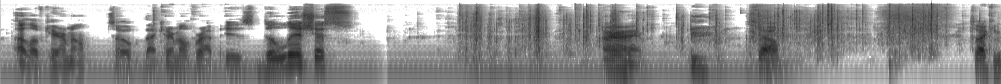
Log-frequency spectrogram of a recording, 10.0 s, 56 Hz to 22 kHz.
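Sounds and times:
steady low hum: 0:00.0 - 0:10.0
paper packaging rustling: 0:04.5 - 0:10.0.

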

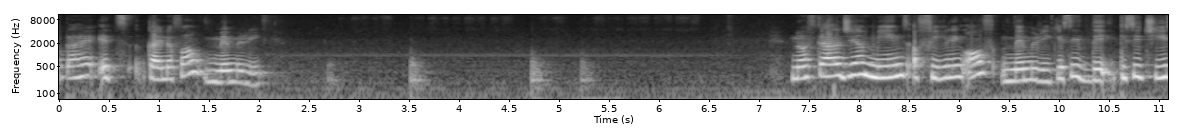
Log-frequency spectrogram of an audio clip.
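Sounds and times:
faint steady whine: 0:00.0 - 0:11.0
pen scratching on board: 0:02.6 - 0:06.5.

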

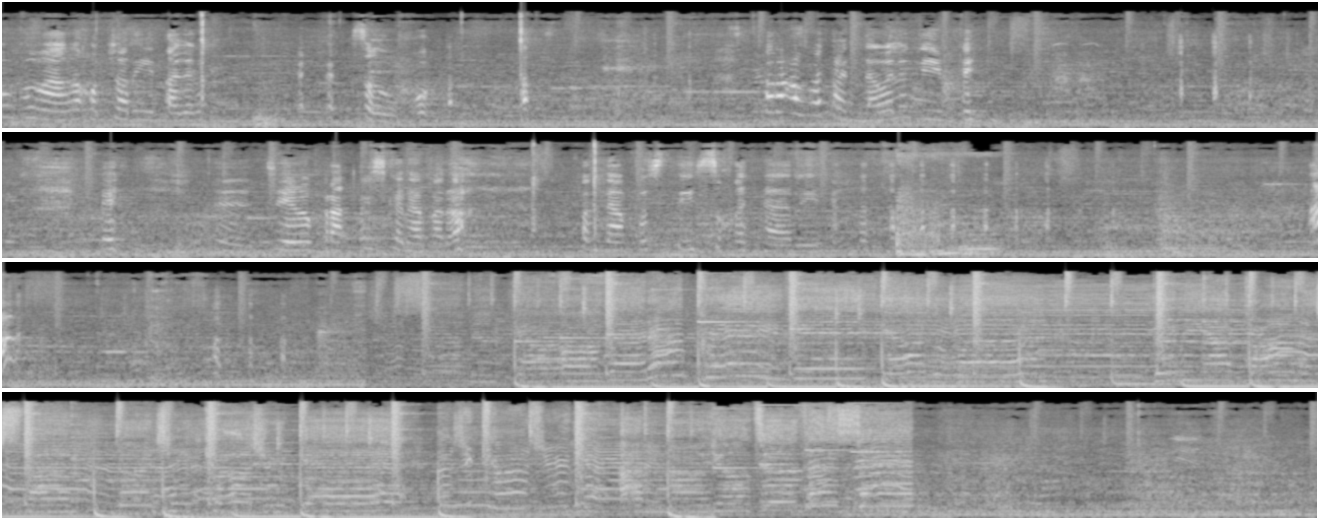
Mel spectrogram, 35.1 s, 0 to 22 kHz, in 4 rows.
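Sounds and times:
restaurant room noise: 0:00.0 - 0:35.0
low hum: 0:14.7 - 0:16.2
background music: 0:14.7 - 0:16.3, 0:20.0 - 0:32.4.

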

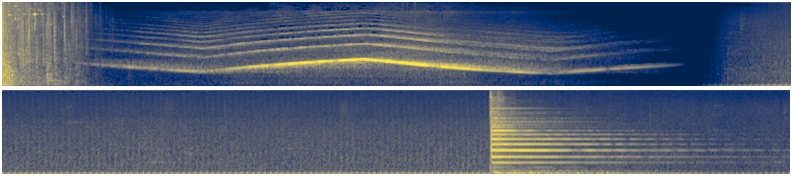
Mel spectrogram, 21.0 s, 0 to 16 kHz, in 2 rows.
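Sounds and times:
low pulsing hum: 0:09.9 - 0:21.0
metallic bell-like impact: 0:17.0 - 0:21.0.

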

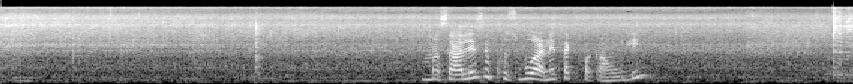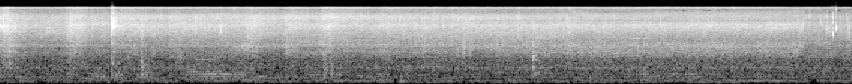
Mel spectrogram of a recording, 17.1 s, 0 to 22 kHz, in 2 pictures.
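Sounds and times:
masala sizzling in oil: 0:00.0 - 0:17.0
metal spatula scraping pan: 0:08.3 - 0:10.1.

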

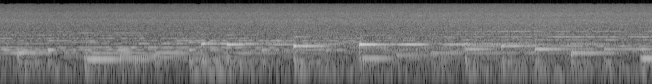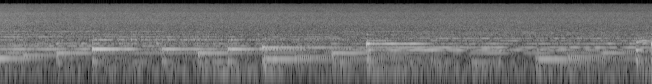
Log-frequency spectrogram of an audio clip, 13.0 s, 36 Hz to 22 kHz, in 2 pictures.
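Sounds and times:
faint steady hiss: 0:00.0 - 0:13.0
soft melody of held notes: 0:00.0 - 0:13.0.

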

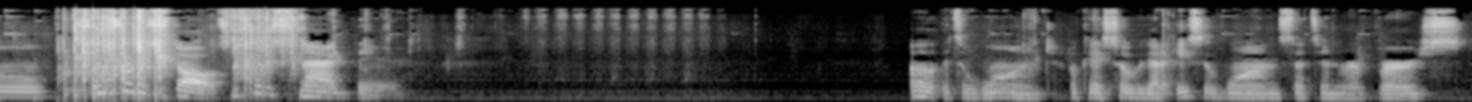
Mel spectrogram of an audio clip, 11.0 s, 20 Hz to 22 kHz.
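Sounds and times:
cards being shuffled by hand: 0:00.4 - 0:02.5.

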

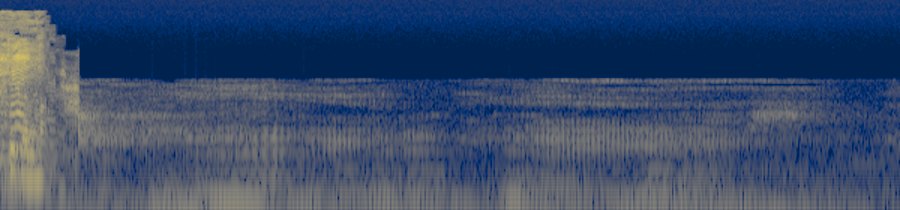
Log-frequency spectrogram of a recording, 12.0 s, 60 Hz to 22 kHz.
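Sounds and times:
slowed-down child's voice: 0:00.0 - 0:05.2.

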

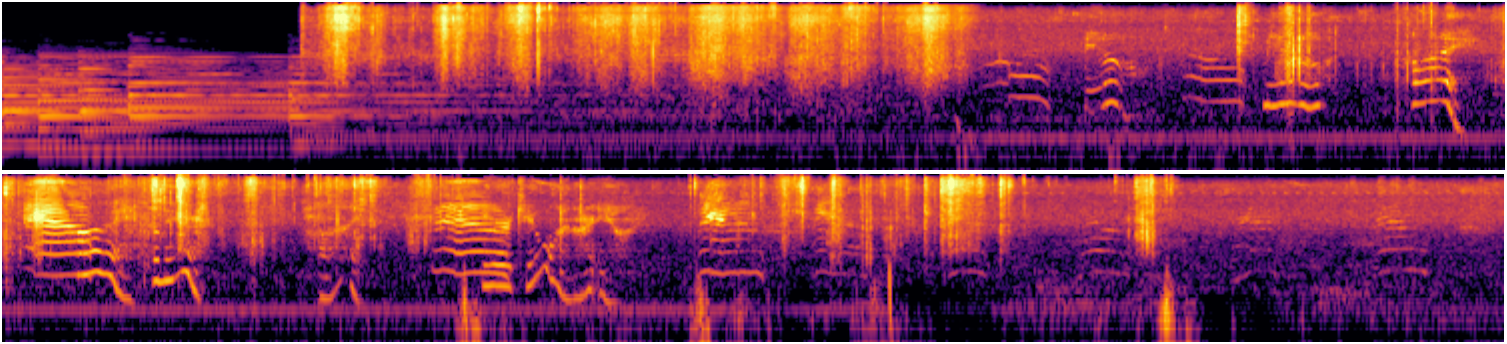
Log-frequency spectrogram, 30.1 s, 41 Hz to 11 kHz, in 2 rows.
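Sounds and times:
cat meowing faintly: 0:09.8 - 0:10.5, 0:27.3 - 0:27.9.

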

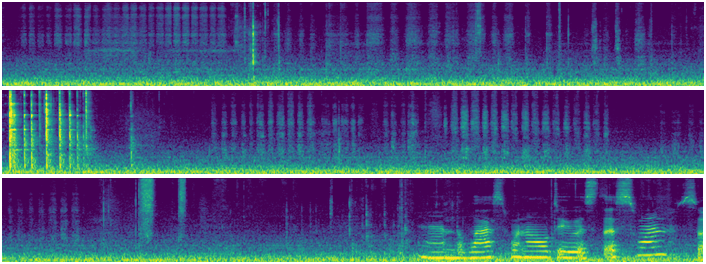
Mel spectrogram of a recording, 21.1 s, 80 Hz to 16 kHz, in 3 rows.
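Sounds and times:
pencil scratching on paper: 0:09.1 - 0:15.6.

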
